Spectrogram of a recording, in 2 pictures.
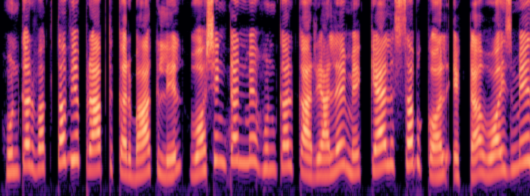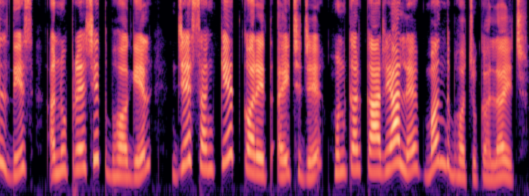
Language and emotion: Maithili, neutral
